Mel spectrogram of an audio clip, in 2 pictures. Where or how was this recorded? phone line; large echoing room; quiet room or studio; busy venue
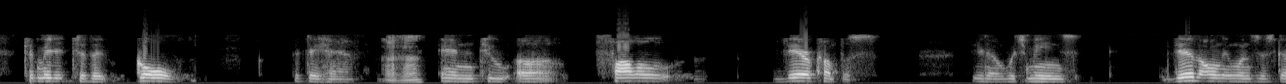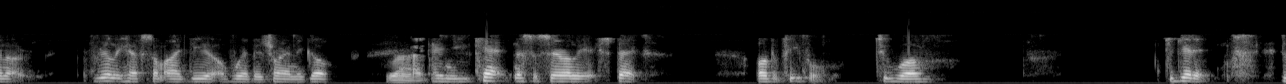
phone line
